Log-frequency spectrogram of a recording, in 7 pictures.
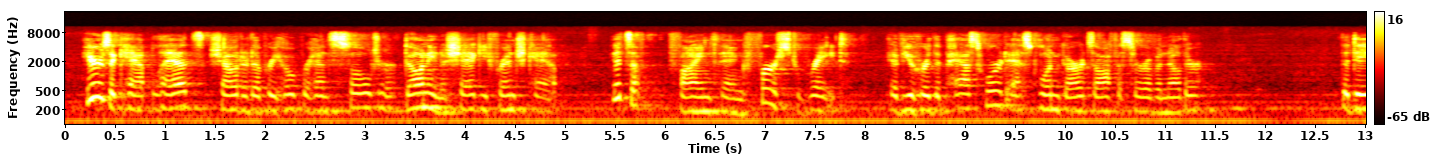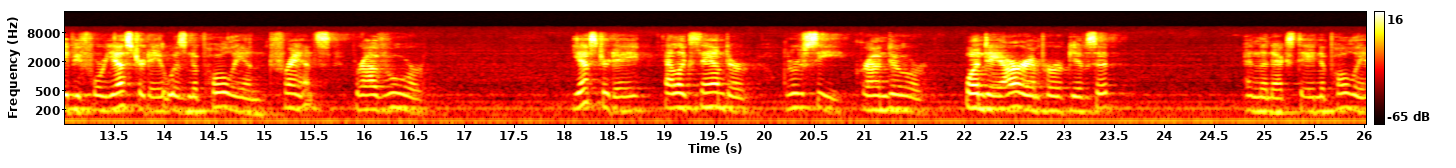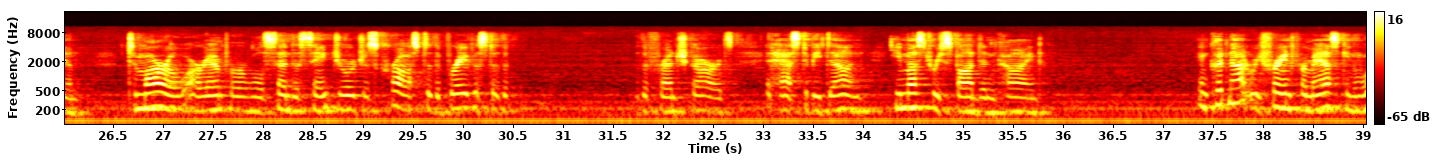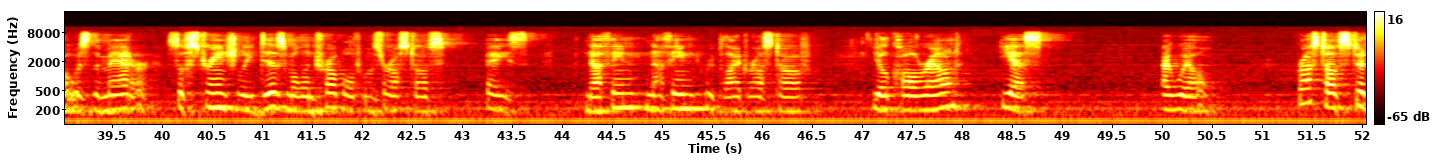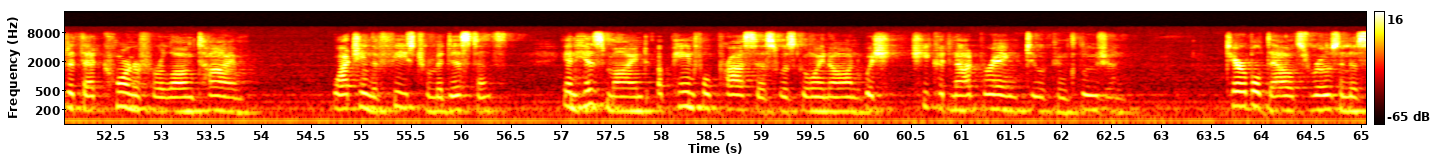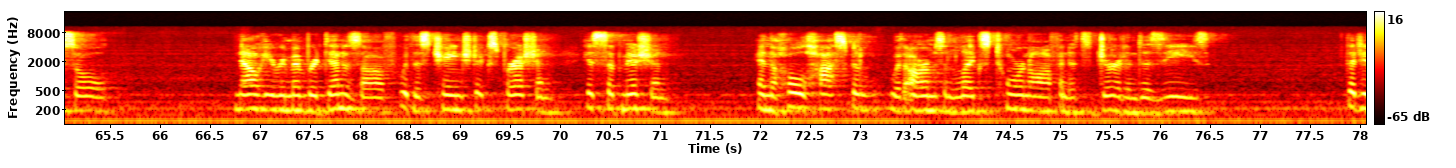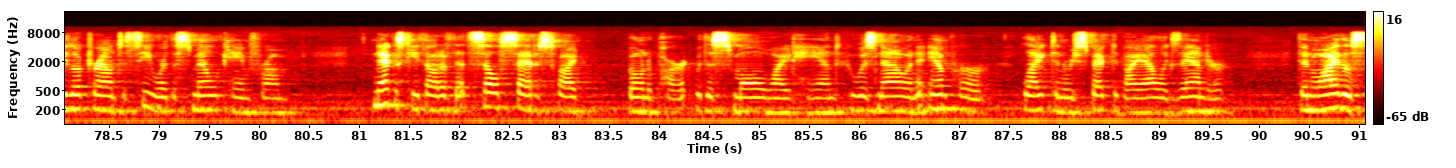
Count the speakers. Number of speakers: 1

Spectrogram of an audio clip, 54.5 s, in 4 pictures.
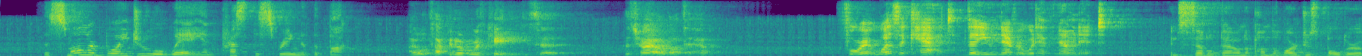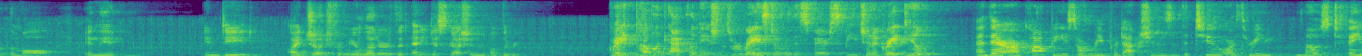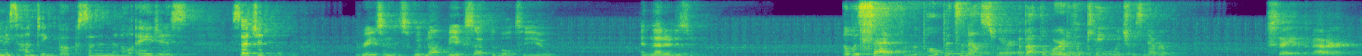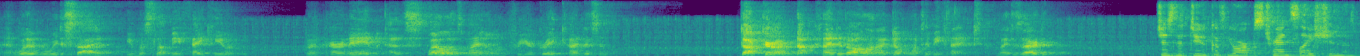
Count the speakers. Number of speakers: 7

